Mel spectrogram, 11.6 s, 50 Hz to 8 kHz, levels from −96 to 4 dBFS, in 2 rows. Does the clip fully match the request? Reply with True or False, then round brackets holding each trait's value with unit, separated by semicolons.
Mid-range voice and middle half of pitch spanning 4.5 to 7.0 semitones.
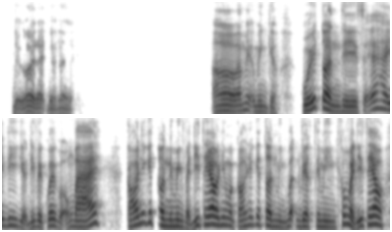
True (160 Hz; 5.3 semitones)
